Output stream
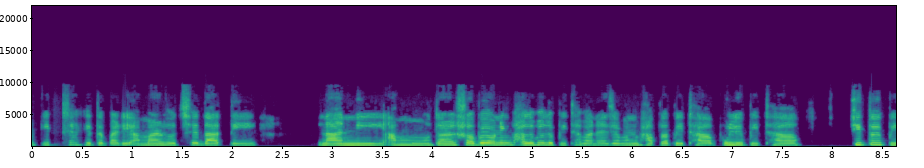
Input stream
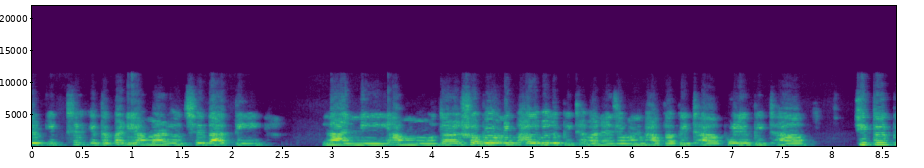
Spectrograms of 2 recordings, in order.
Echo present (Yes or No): Yes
